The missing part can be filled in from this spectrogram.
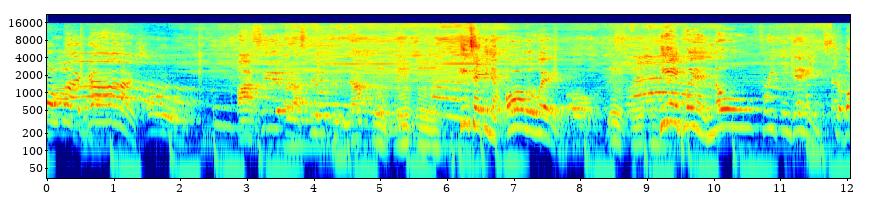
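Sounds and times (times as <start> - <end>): hair clippers buzzing: 0.1 - 12.0
people talking: 2.8 - 12.0.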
